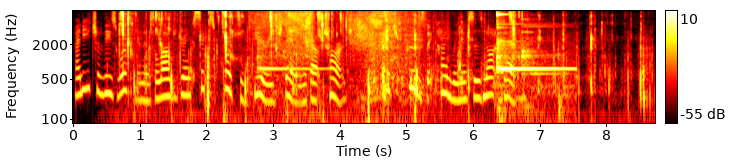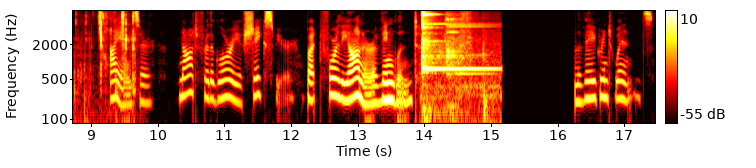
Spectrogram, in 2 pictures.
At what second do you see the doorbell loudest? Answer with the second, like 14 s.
14 s.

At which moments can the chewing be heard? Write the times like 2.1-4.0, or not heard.
0.6-9.7.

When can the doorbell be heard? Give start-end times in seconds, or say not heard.
2.8-4.0, 6.3-7.5, 13.9-15.2.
